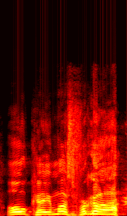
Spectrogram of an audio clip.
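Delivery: slow, loud, laughing give-in; laughing shout. Retold or imitated. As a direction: shout it out while cracking up.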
